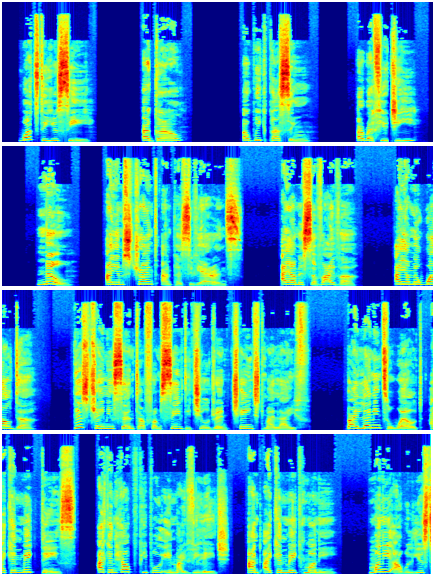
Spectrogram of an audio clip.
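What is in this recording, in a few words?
English African Female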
